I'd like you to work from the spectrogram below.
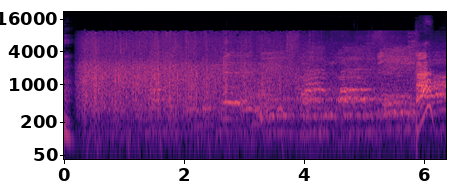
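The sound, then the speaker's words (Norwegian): An audience applauds steadily for several seconds, clapping the King out at the end of the opening, a dense, even wash of many hands clapping, with a few raised voices and cheers rising briefly through the clapping toward the end. “Og akkurat på slutten, når vi klapper kongen ut, så er spenningen på sitt høyeste.”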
